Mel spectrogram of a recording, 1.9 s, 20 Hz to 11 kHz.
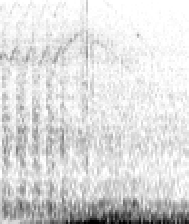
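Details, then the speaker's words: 2010 Camaro V6, manual, 110,000 miles, original exhaust: brief crank, catches at once and drops into a quiet, smooth, even idle with no ticks or knocks; healthy engine. "Starts up. Runs super quiet, super smooth. I seriously cannot even feel that this engine is running. That's how smooth this car runs."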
